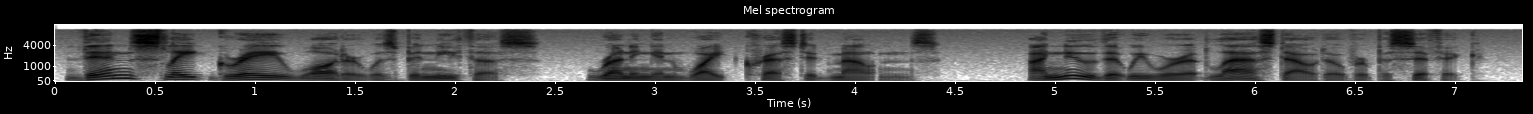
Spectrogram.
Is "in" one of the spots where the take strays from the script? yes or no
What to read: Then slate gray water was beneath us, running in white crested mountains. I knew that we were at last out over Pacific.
no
